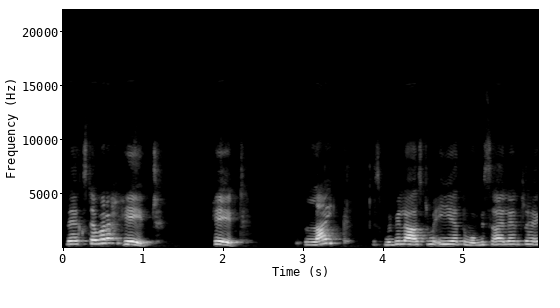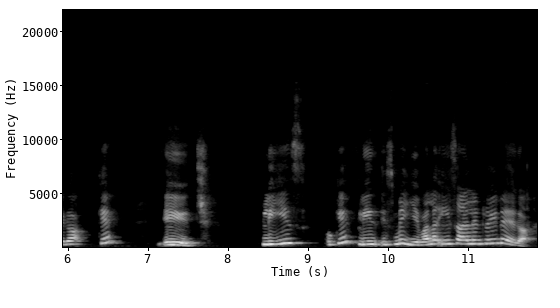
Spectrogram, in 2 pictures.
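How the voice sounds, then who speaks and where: A woman's voice: high-pitched, lively intonation, a little slow. A woman teaching an English lesson online, patiently repeating each word and closing every point with "okay".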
